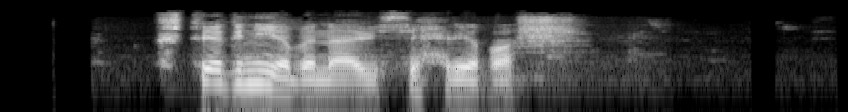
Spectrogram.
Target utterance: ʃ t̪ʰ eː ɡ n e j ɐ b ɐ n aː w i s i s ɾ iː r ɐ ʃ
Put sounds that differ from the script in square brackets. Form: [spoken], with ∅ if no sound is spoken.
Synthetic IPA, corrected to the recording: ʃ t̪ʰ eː ɡ n [i] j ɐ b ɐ n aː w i s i [ħ] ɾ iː r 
